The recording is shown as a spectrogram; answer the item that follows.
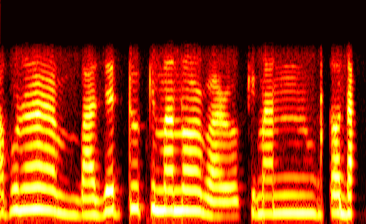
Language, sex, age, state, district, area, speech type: Assamese, female, 18-30, Assam, Dibrugarh, urban, conversation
